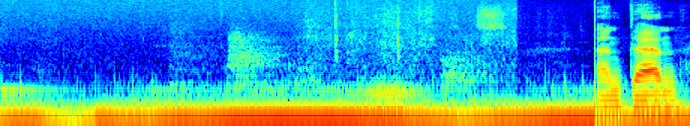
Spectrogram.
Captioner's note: loud knocking noise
